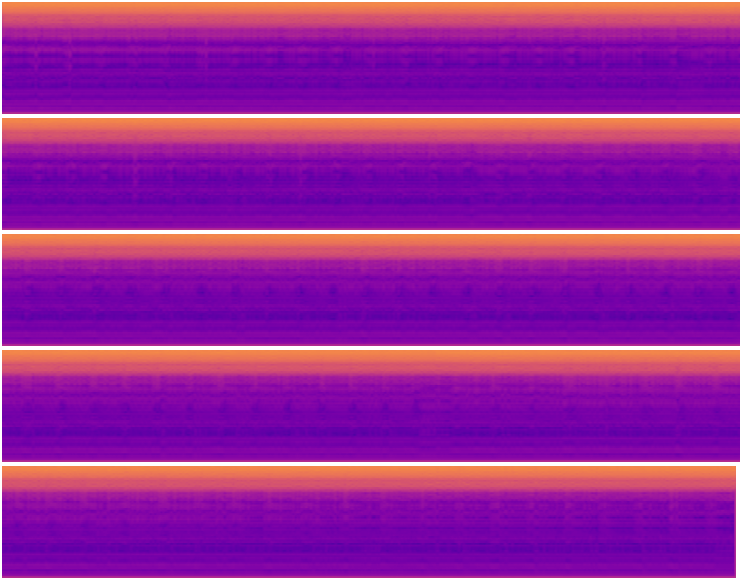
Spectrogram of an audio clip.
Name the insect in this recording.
Ruspolia nitidula, an orthopteran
